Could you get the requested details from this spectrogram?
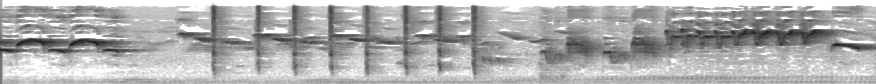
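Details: Singing nightingale: looping whistled notes, then a run of about eight sharp, evenly spaced notes repeated quickly, followed by a buzzy, fast warbling flourish.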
